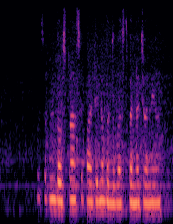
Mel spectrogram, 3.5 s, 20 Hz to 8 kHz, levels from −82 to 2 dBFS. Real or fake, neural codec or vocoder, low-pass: real; none; 7.2 kHz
